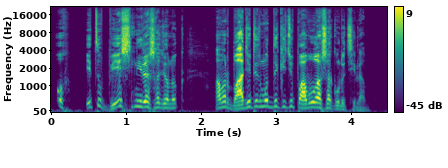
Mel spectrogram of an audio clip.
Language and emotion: Bengali, disgusted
